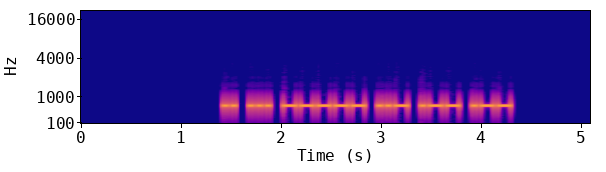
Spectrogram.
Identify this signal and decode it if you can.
Morse code, heard as a keyed tone, about 27 wpm, 700 Hz. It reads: IS0UWW
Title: DXCC-100 Call Signs - 6 Characters - 28wpm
